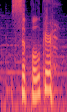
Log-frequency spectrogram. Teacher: instead of being a ch sound, it's a k sound, which is quite peculiar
